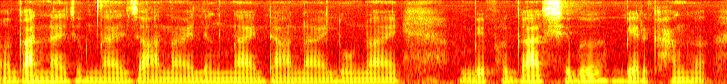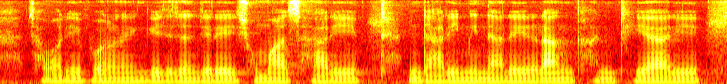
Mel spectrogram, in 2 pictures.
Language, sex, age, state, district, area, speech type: Bodo, male, 18-30, Assam, Kokrajhar, rural, spontaneous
